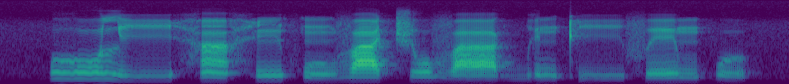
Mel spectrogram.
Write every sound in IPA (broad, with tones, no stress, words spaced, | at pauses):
ɣo˦liː˨hã˨ hĩ˦fũ˨va˦ t͡ʃo˦vaː˨ɡ͡bɪ˨nkʼiː˨ feː˦mpʊ˨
